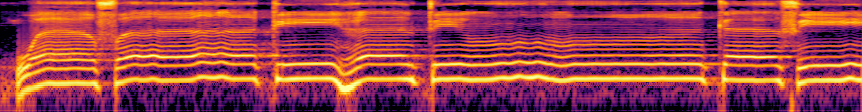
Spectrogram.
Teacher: Di sini ada huruf tak marbutoh yang berkasroh tanwin bertemu dengan huruf kaf, maka tanwinnya ini kita baca dengan samar-samar dan berdengung. Pada waktu berdengung persiapan masuk ke huruf kaf. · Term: bacaan ikhfa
